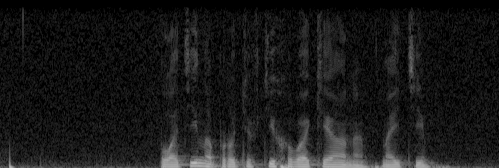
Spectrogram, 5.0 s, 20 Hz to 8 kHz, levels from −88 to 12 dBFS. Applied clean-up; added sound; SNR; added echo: none; none; none; none.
